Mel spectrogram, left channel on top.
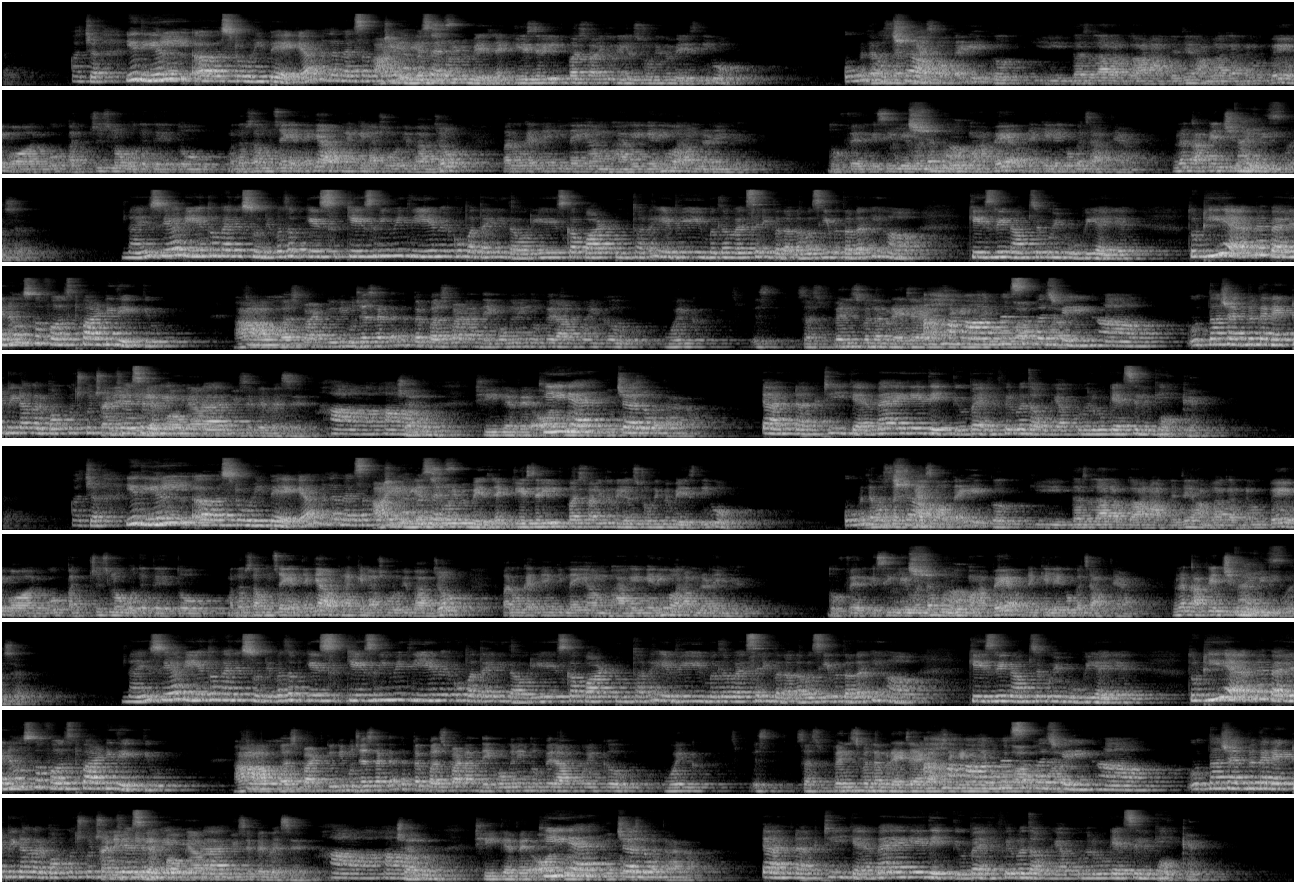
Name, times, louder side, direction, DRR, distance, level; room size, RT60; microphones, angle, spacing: voice 1, 0.7-4.6 8.4-9.3 22.0-22.6 25.2-25.6 27.0-37.1 37.7-40.4 41.2-41.6 48.0-50.2 50.6-54.0 54.9-55.9 57.1-58.2 59.3-63.4, equal, 5° left, -2 dB, 0.3 m, -21 dB
voice 2, 3.7-7.3 8.6-17.5 17.9-20.3 21.2-24.2 24.6-26.0 41.1-45.0 45.4-45.6 46.2-46.4 46.7-49.4 52.7-54.7 55.6-56.1 56.4-58.6 63.2-63.6, right 2 dB, 45° right, -2 dB, 0.8 m, -24 dB
3.4 x 2.8 x 3.1 m, 1.2 s
head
